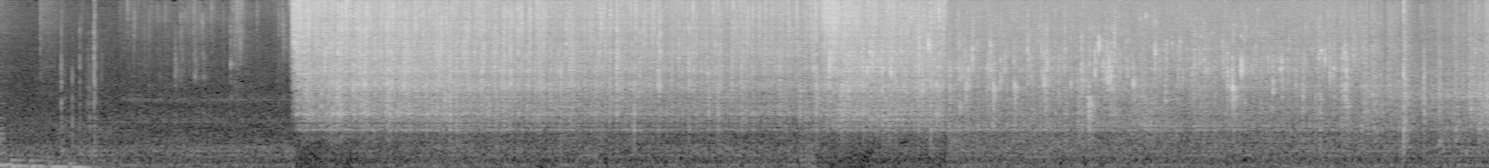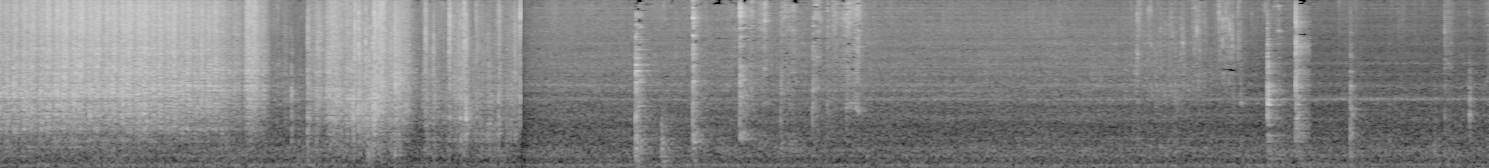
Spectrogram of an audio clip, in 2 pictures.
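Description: Meatballs frying in hot oil with a steady, loud sizzle, which stops about two-thirds of the way through. After that come quieter stovetop sounds with scattered sharp clicks of utensils against the pan.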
